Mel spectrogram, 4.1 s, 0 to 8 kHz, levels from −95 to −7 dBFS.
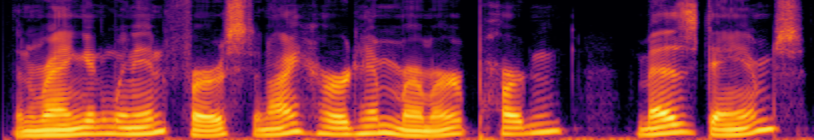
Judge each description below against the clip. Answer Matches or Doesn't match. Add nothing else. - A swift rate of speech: Doesn't match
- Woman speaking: Doesn't match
